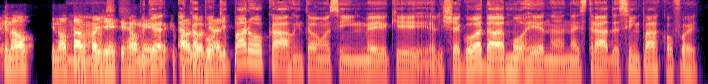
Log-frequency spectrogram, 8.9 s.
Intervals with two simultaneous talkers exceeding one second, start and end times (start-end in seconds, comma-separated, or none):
0.8-2.8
